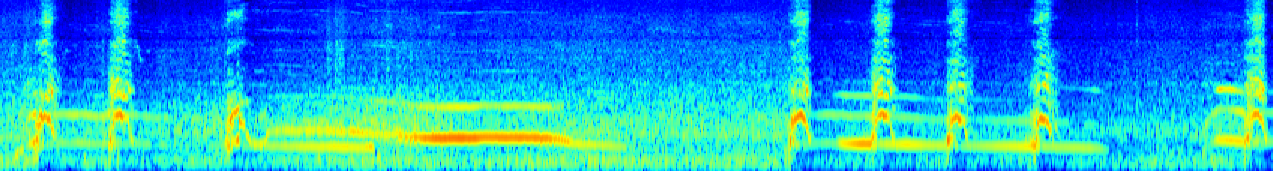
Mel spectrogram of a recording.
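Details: A Jack Russell Terrier, newly discovering he can howl while copying his owner's howling, gives long, wavering howls that slide slowly downward, broken by short sharp yips.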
